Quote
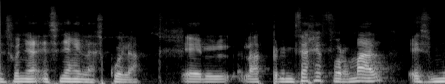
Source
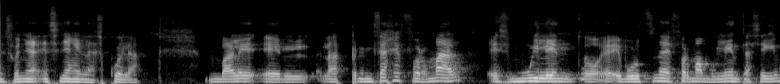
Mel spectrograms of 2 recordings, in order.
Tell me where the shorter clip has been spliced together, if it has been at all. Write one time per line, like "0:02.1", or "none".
0:01.8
